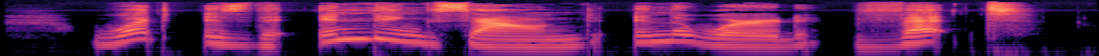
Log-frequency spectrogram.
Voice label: "vet", ending sound

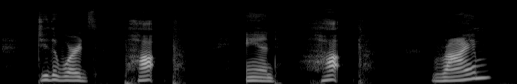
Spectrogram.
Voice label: pop hop

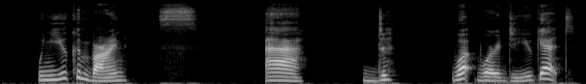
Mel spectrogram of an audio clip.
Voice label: s ă d phonemic blending

